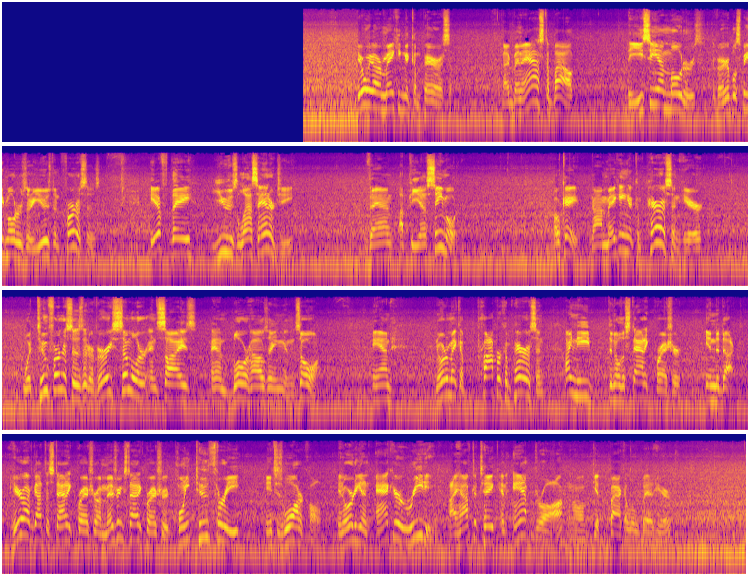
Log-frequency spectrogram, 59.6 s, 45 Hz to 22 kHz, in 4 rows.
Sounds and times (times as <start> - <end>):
Mechanical fan: 6.0 - 59.6.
